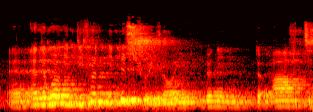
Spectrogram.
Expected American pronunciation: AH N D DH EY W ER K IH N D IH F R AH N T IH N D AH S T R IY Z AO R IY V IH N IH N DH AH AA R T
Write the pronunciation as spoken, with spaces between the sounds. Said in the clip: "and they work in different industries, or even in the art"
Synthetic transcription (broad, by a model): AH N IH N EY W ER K IH N D IH F R AH N T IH N D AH S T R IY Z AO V IY V IH N IH N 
